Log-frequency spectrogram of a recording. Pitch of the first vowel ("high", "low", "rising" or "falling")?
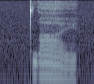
falling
